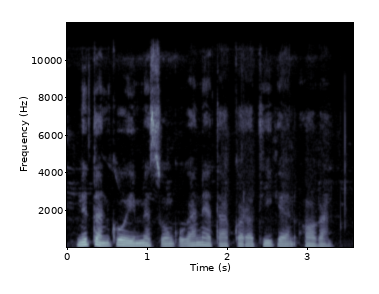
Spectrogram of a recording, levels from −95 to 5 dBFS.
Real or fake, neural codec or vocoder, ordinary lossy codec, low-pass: real; none; none; 10.8 kHz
